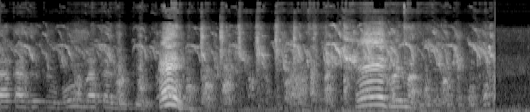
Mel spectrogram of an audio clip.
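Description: Roosters cluck and call close by on a farm, bursts of fowl vocalizations repeating across the scene, with a person talking intermittently among them.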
